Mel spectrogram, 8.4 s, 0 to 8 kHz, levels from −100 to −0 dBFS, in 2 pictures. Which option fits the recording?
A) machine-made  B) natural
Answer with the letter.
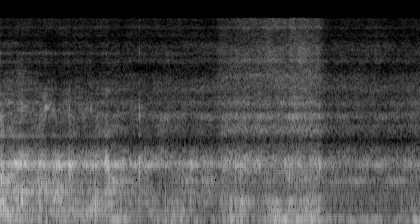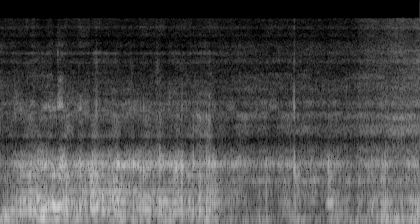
A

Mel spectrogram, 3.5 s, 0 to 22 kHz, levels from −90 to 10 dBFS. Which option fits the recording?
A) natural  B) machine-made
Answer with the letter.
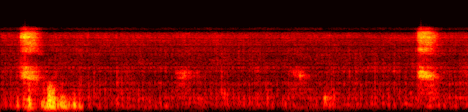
B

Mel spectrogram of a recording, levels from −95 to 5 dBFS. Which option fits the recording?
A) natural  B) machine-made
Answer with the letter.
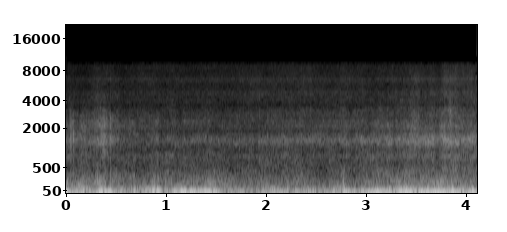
B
